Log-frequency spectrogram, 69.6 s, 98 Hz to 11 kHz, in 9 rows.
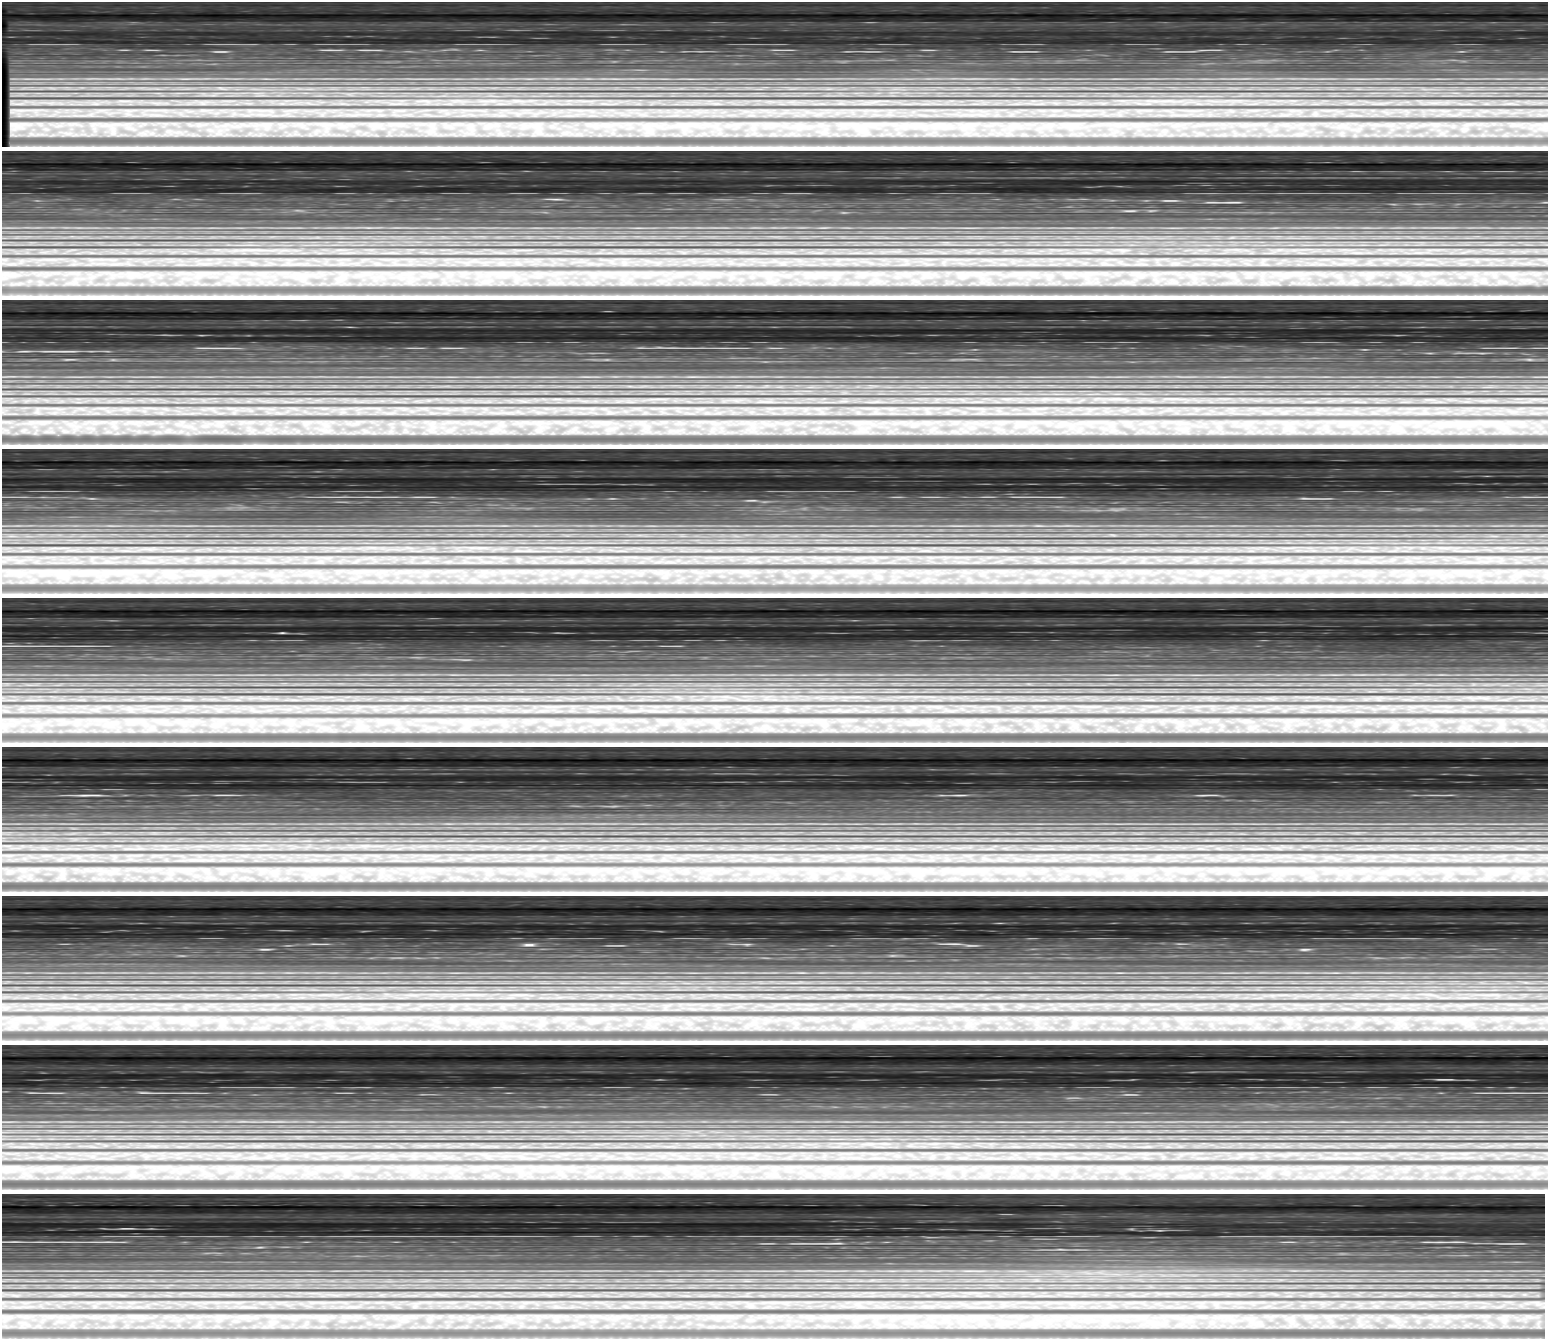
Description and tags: neon light thin buzz nice balanced
recorded with Sony PCM-D50, Tascam DAP1 DAT with AT835 stereo mic, or Zoom H2
balanced, buzz, light, neon, nice, thin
